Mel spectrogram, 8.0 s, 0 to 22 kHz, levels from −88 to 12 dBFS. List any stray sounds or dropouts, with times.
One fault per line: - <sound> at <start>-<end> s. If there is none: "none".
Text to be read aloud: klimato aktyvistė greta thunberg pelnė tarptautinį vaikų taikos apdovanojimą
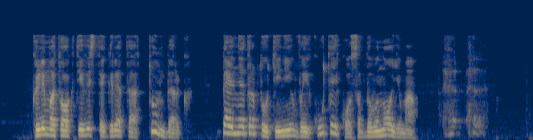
- cough at 6.6-7.3 s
